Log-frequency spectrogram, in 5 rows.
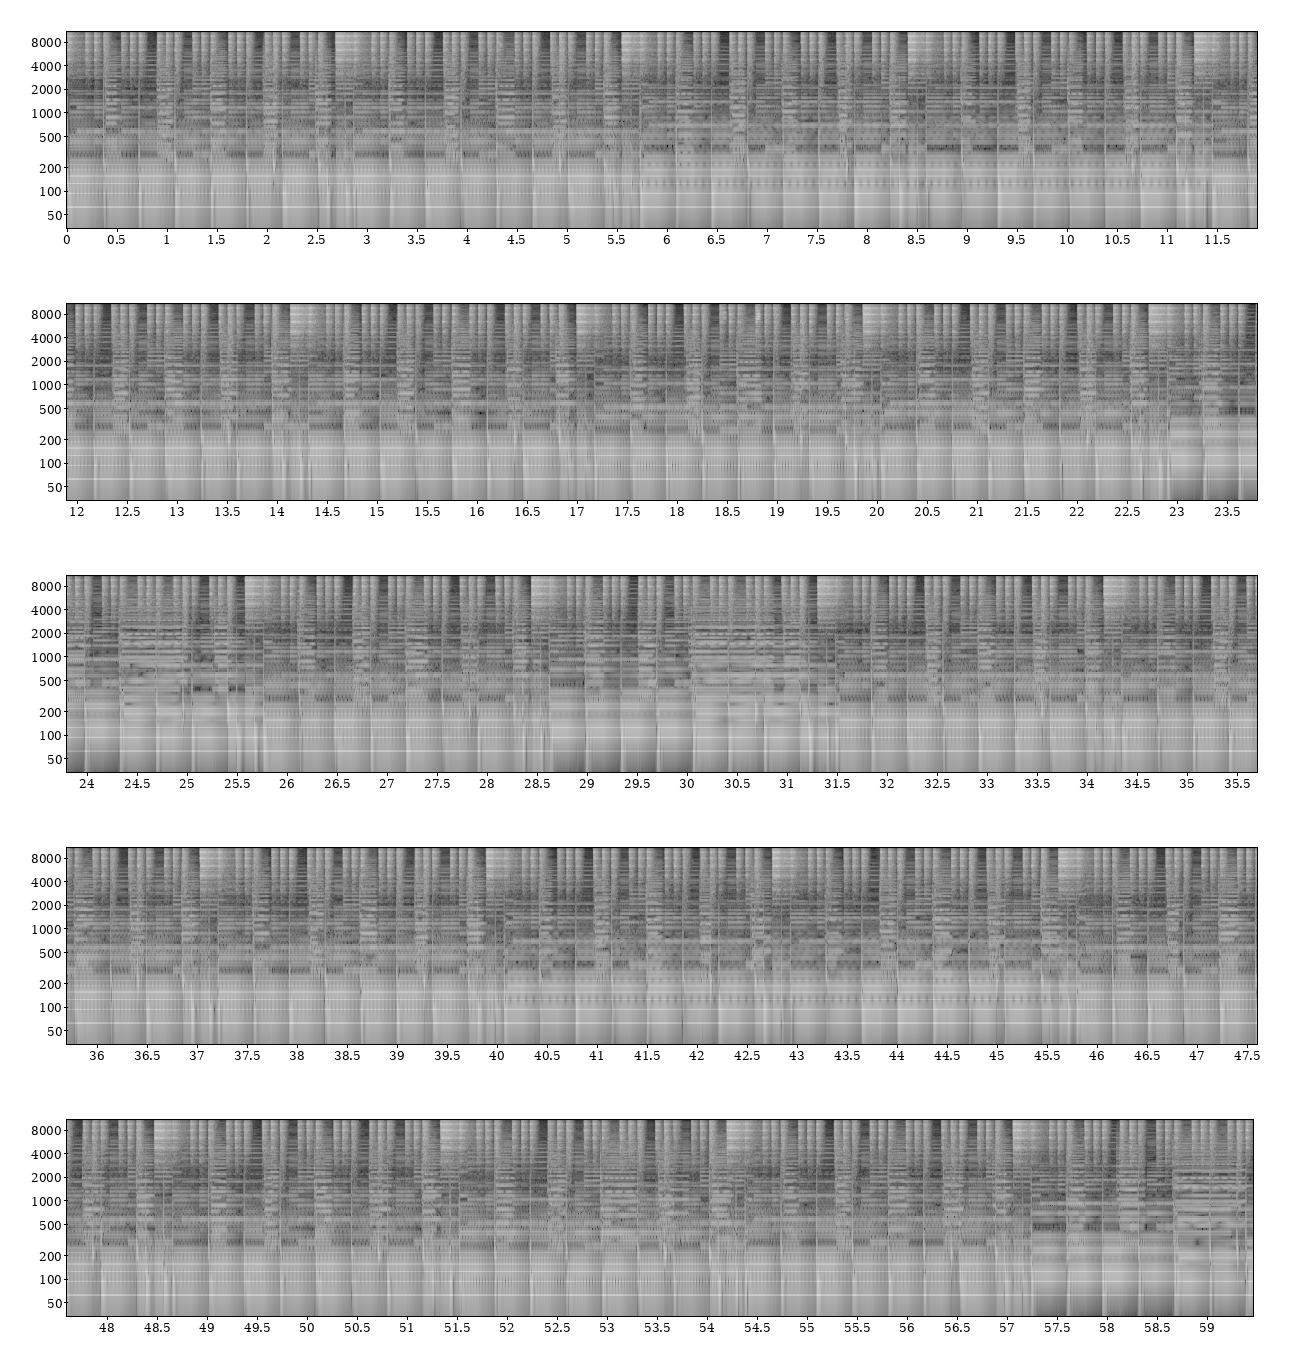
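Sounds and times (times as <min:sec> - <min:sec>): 
bonus game tune: 0:00.0 - 0:59.4.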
